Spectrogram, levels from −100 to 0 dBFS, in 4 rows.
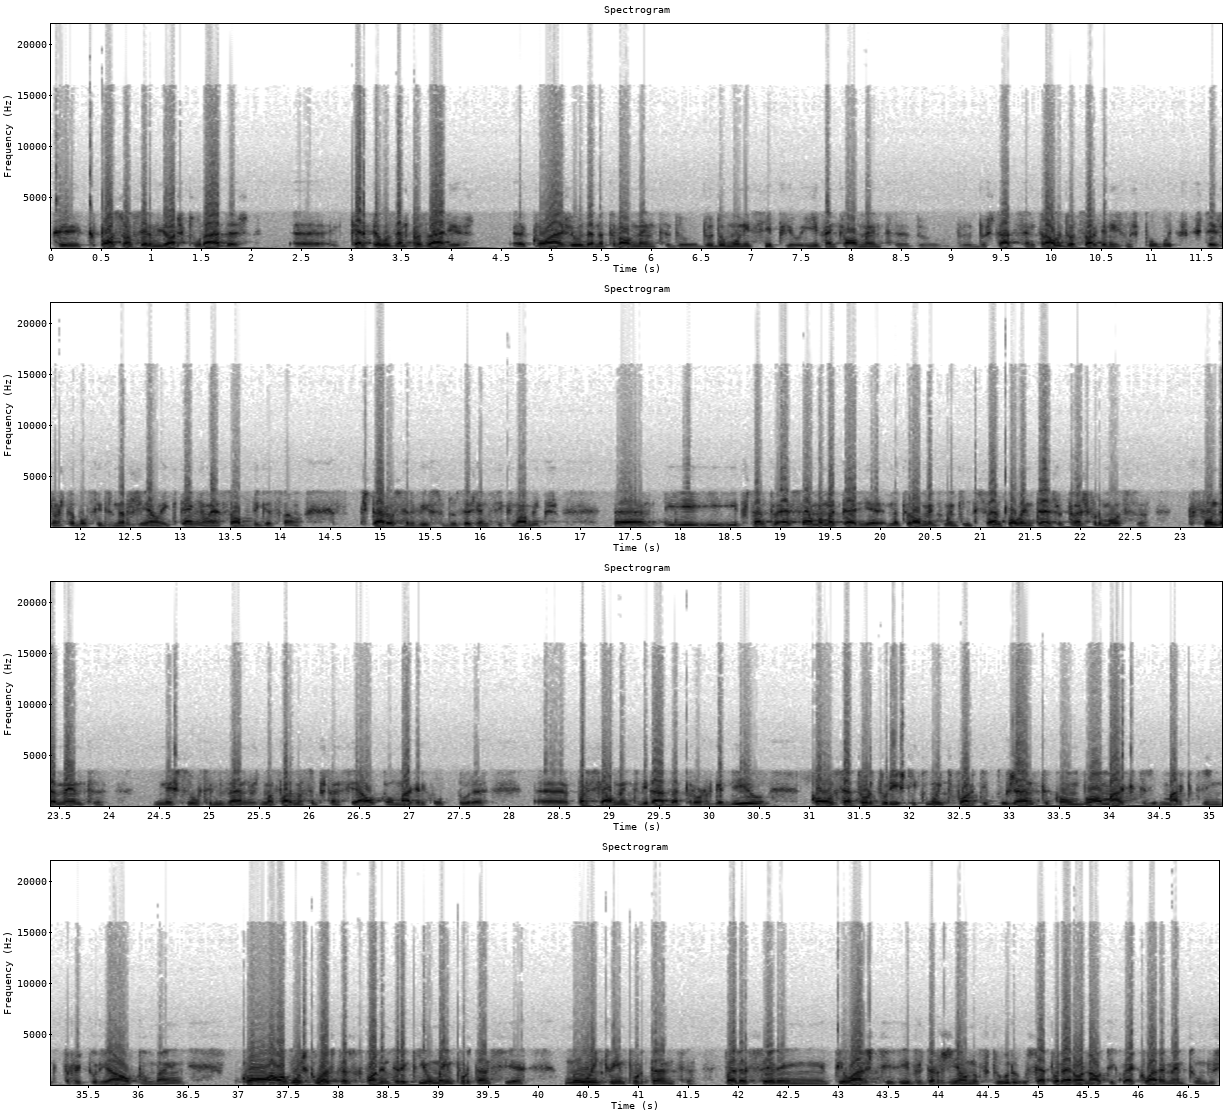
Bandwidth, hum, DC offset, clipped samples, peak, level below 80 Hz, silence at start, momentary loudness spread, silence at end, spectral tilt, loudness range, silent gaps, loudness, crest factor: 16.5 kHz; none; under 0.1%; 0.5%; 0 dBFS; -40 dBFS; 0 s; 11 LU; 0 s; -4.5 dB/octave; 3 LU; none; -9 LUFS; 10 dB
